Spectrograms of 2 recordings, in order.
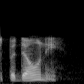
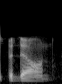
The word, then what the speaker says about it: Spadone: Well, obviously, when they're with Italians, they'll say Spadone. They used to say Spadoni. – Spadoni. – You know, my sisters would say Spadoni in school.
